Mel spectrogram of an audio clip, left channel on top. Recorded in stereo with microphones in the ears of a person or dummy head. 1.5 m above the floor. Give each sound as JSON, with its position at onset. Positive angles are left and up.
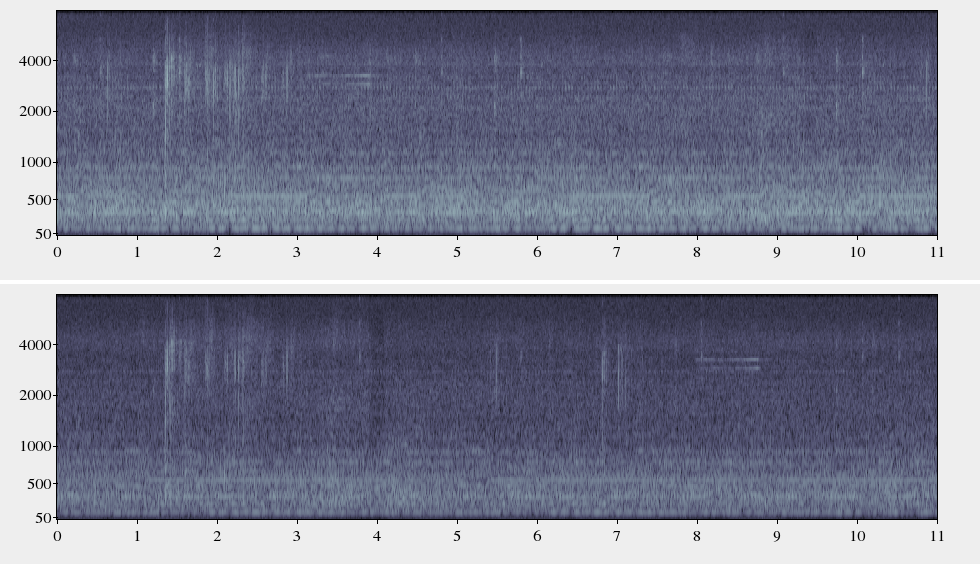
{"t": 1.3, "sound": "running footsteps", "side_deg": 5, "distance_m": 5.0}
